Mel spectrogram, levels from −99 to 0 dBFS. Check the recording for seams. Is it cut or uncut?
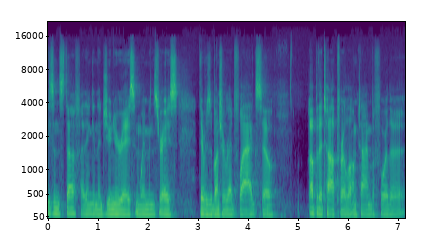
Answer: uncut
